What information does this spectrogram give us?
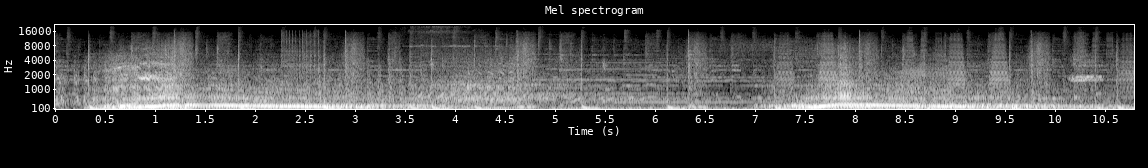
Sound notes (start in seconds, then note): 0.5 engine roaring; 3.1 upbeat techno music; 7.4 engine roaring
